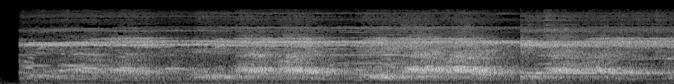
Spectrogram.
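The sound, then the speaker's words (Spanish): More than a hundred workers gathered in central Santander during a strike chant the slogan "¡Sí se puede!" in unison, the loud massed voices rising and falling in a steady repeated rhythm that carries on without a break for several seconds. “Más de un centenar de trabajadores se han concentrado precisamente desde este mediodía en ese sitio para apoyar a los negociadores al grito de «¡Sí se puede!».”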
